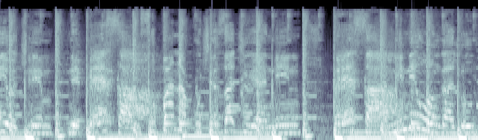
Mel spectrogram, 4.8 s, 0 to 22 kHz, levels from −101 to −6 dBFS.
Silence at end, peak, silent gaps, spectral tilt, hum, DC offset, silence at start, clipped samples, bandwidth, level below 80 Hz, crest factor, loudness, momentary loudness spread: 0 s; 0 dBFS; none; -5 dB/octave; none; under 0.1%; 0 s; under 0.1%; 17 kHz; -14 dBFS; 10 dB; -11 LUFS; 4 LU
